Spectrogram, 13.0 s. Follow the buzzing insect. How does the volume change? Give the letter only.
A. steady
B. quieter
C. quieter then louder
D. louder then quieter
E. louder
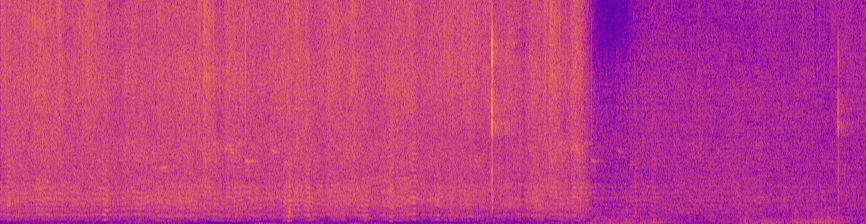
B.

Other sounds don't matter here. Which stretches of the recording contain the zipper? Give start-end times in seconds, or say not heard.
not heard.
